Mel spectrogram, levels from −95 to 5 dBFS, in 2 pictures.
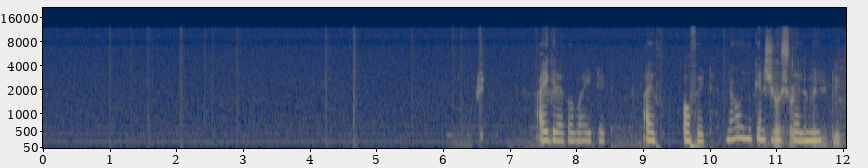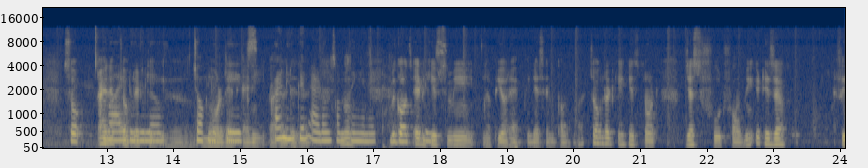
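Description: Listening through the speech recording, nothing stood out as a technical fault at any point.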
